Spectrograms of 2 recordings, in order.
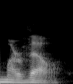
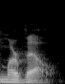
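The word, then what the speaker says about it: Marvell: more Enterprise business corporate stuff and they're called marll I know it looks like Marvel pronounced marll and almost universally if you have a 10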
